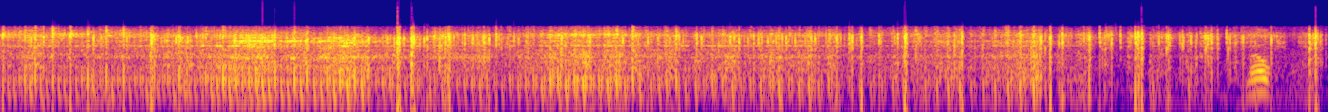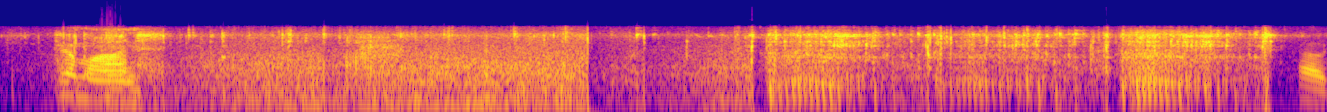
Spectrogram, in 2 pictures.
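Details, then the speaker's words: Motorized bicycle two-stroke engine kit, first start by rolling downhill: buzzes raggedly, surging and stumbling with dips in power; choke left on, running too rich. "choke's still on, that makes sense."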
